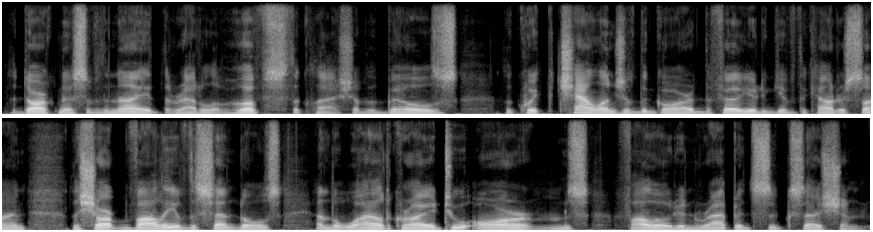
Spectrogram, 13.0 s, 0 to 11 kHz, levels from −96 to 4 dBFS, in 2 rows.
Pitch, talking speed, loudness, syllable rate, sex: 125 Hz, 195 wpm, -19 LUFS, 4.9 syllables/s, male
